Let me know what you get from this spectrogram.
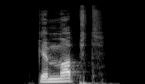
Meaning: past participle of moppen
- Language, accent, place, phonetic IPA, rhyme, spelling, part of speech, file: German, Germany, Berlin, [ɡəˈmɔpt], -ɔpt, gemoppt, verb, De-gemoppt.ogg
